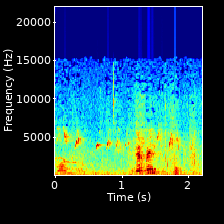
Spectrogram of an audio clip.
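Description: Baby chicks peeping, a string of short, high, falling chirps, with a child's voice breaking in briefly just past the middle.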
